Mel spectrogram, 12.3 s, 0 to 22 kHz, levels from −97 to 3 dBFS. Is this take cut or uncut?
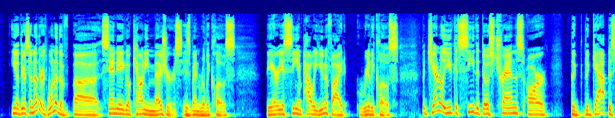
uncut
